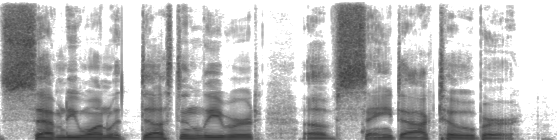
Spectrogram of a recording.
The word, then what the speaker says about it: Saint October: But it's Saint October, right? Yeah, it's exactly how it sounds.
